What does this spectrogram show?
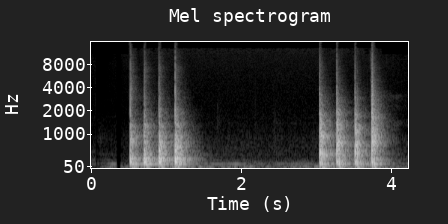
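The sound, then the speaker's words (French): Knocking on the front door of an old wooden house that has no doorbell: four firm, evenly spaced raps, a pause of about two seconds, then four more knocks with the same steady rhythm, clear. “Il n'y a pas de sonnette, dit Amy, qui décide de frapper à la porte.”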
